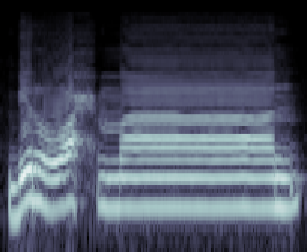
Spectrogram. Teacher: अलिफ मद्दा के बाद यहाँ नून पर आरजी सुकून आ रहा है रुकने की वजह से, तो यहाँ पर मद्दे आरिज का कायदा लगेगा, यानी खींच कर रुकेंगे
